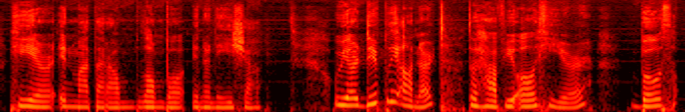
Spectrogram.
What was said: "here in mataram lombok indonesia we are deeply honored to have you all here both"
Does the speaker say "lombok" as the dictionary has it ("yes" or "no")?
no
